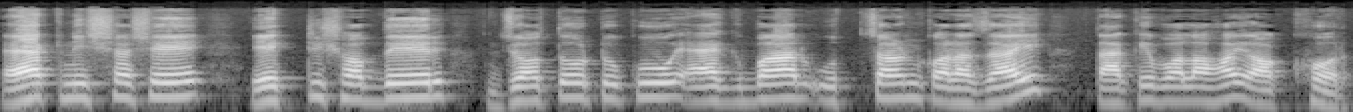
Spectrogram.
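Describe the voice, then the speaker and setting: A male coaching teacher giving an online grammar lecture, drilling students with repeated questions and answers, joking with threats and often clearing his throat. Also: high voice. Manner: jokingly threatens students who have not shared the class.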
